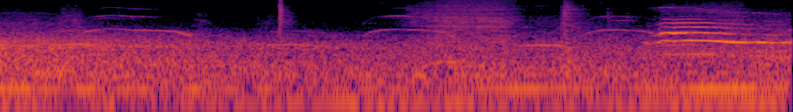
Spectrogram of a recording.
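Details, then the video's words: Cat and kitten during feeding time. Several short, high, arched meows, each rising then falling, come in a quick series. A longer, brighter, wavering meow follows near the end over a steady low hum. "Cat and kitten feeding"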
